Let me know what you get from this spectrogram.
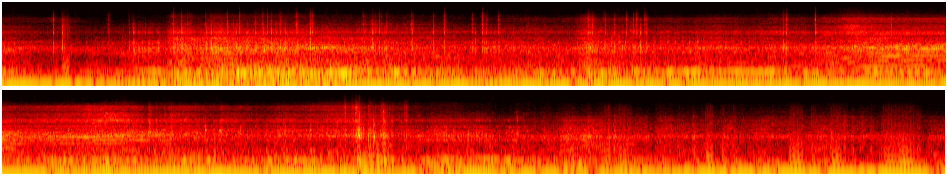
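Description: Banger-racing car engine running, heard from inside the gutted car: a heavy low rumble with loose metal rattling and knocking, the engine revving up and back down midway. There is a single sharp bang about two-thirds of the way through.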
